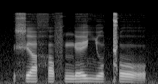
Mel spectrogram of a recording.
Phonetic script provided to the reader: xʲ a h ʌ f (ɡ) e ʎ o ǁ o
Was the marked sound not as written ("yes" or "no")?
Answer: yes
